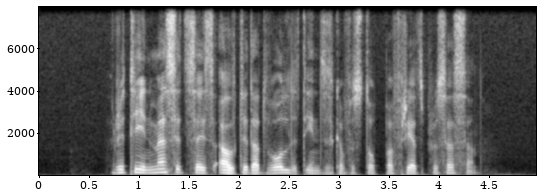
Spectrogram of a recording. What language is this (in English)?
Swedish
